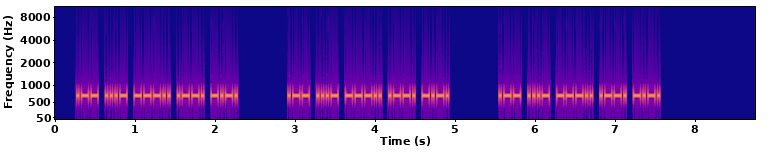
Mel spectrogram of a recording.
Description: Morse code, heard as a keyed tone, about 37 wpm, 700 Hz. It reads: WV8PC WV8PC WV8PC
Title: USA Call Signs - 5 Characters - Repeated 3x - 40wpm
